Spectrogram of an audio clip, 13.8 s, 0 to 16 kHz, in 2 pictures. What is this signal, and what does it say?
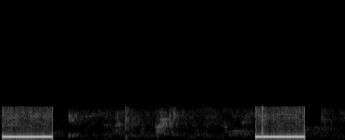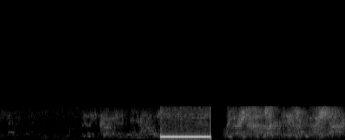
Ringback tone (Europe, 425 Hz), with speech.
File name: out- -2005- - - .137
